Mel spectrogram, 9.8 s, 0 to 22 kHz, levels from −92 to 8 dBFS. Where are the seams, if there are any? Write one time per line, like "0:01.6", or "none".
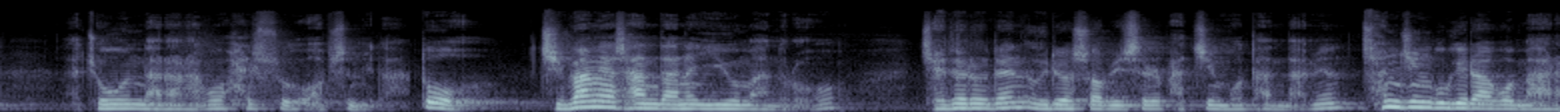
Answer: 0:02.5
0:08.5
